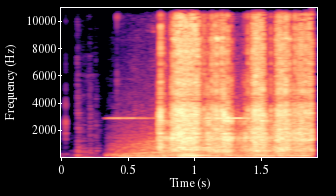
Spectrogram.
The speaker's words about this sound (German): hat den alten gerissenen Reißverschluss rausgetrennt und müht sich nun an der Nähmaschine, den neuen einzunähen.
